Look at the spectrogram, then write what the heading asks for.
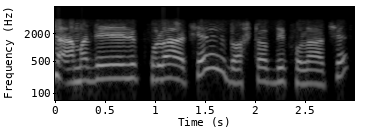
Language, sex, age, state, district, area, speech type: Bengali, male, 18-30, West Bengal, Alipurduar, rural, conversation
